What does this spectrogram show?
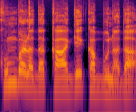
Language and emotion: Kannada, neutral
